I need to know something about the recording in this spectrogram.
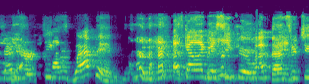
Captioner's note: group laughs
